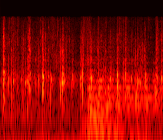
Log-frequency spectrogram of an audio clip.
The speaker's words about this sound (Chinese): 漂亮的灰姑娘答应了，她坐着马车向王宫驶去。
